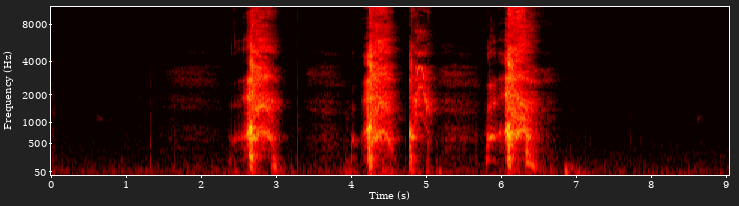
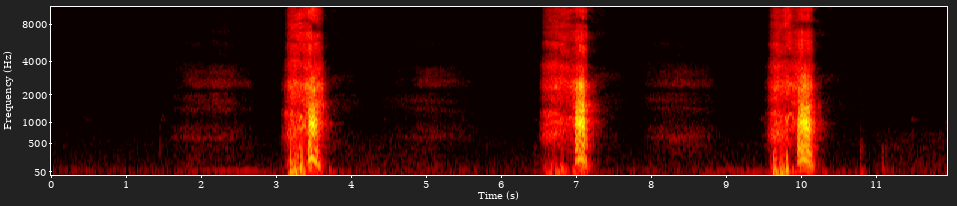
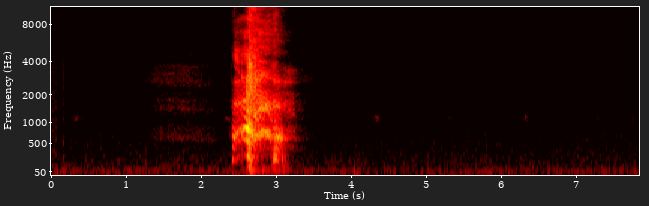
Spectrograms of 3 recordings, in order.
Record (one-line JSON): {"three_cough_length": "9.0 s", "three_cough_amplitude": 5657, "three_cough_signal_mean_std_ratio": 0.28, "exhalation_length": "11.9 s", "exhalation_amplitude": 16439, "exhalation_signal_mean_std_ratio": 0.19, "cough_length": "7.9 s", "cough_amplitude": 6437, "cough_signal_mean_std_ratio": 0.2, "survey_phase": "beta (2021-08-13 to 2022-03-07)", "age": "65+", "gender": "Male", "wearing_mask": "No", "symptom_new_continuous_cough": true, "symptom_runny_or_blocked_nose": true, "symptom_fatigue": true, "symptom_headache": true, "symptom_other": true, "symptom_onset": "5 days", "smoker_status": "Ex-smoker", "respiratory_condition_asthma": false, "respiratory_condition_other": false, "recruitment_source": "Test and Trace", "submission_delay": "1 day", "covid_test_result": "Positive", "covid_test_method": "RT-qPCR", "covid_ct_value": 28.8, "covid_ct_gene": "ORF1ab gene"}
